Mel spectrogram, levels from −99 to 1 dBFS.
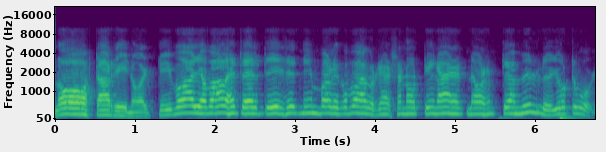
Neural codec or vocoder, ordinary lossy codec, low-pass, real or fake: vocoder, 22.05 kHz, 80 mel bands, WaveNeXt; AAC, 64 kbps; 9.9 kHz; fake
